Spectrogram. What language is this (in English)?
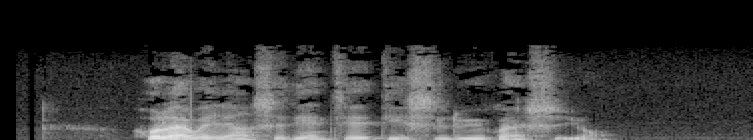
Chinese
